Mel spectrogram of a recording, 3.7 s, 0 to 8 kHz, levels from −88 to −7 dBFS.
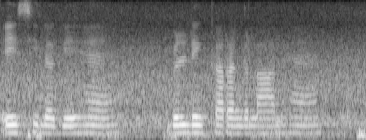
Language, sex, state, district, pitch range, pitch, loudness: Hindi, male, Chandigarh, Chandigarh, 160-170 Hz, 165 Hz, -18 LUFS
